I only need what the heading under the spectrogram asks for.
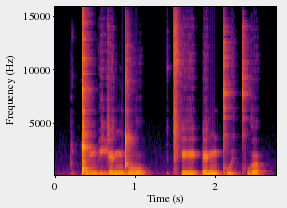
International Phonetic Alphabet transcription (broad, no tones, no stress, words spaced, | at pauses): ǃomijɛŋdo | t͡sʼeʔɛŋ kʷʼikʷʰʌ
